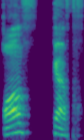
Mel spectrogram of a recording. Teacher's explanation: hurufnya itu adalah Q dengan Kaf dia berada di Pangkal lidah pangkal lidah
